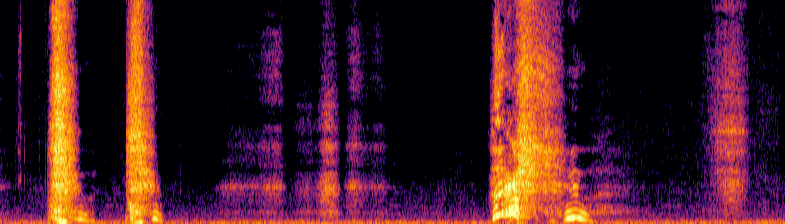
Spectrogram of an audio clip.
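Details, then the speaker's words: Female sneezing fit that started while looking for a parking spot: several sharp, explosive sneezes, two close together then another pair after a pause, with a gasping intake before some. "Driving around looking for a parking spot. And started sneezing. Sneezing. I try to pull over."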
